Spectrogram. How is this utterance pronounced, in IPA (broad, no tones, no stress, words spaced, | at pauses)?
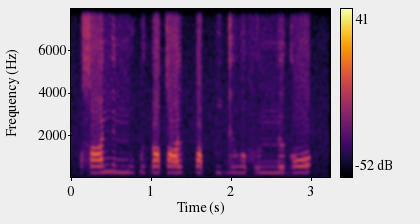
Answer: sˤæŋɪnːṳɓə̤ ɠʊ tˤælpːɑpːi ɡɪβʊfə̤l nːəɡɔ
